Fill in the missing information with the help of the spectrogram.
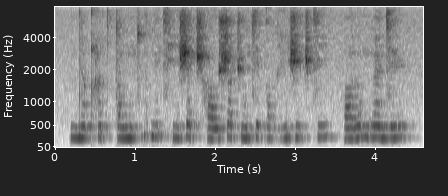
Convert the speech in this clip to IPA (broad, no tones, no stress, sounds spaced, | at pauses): n d ẽ qʰ ẽ t͡s t ɒ ŋ ũ t͡s ɡ u ɡ ẽ t͡sʰ i ʃ æ t͡ʃʰ ɒ u̯ ʃ ɒ t͡ʃ ũ t͡s e ɡ ɒ ɡʱ ĩ ʃ i t͡ʃ t͡s i | ɒ l o m b æ̃ d͡z e y̯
